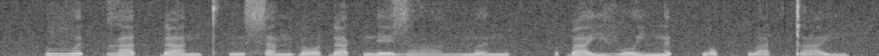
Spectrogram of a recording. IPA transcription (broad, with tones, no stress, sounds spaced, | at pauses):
v ə˦˥ t̚ ɣ a˦˥ t̚ ɗ a˧ n t̪ʰ ɨ̰˧˨ s a˧ ŋ ɗ ɔ˨˦ ɗ a˦˥ k̚ n e˨˦ z a̤ː˨˩ ŋ m ə˧ n | ɓ a˨˦ j v o˨˦ j n ə˦˥ t̚ h w ɔ˦˥ p̚ h w a˨˩ k̚ t̪ a˧ j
